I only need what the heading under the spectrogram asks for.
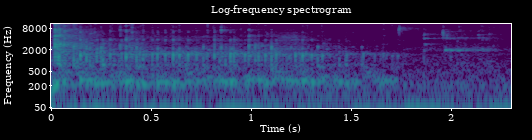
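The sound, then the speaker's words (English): Crème de violette liqueur, a 4-ounce double pour, pours steadily into a glass: a continuous trickling, splashing stream that holds at an even level for about two seconds, with small drippy splashes toward the end and no talking. “So we're going to do 4 ounces of creme de violet.”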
